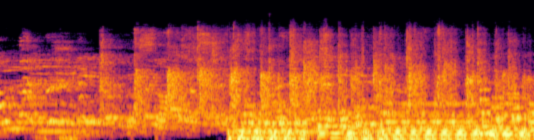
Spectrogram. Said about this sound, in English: I didn't ask you to clap, but if you clapped, you should be bold enough to do it well.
